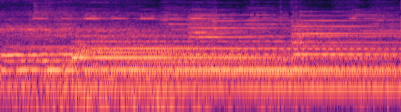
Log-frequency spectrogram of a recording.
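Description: Church bells ringing: several steady tones held together, with a fresh strike adding more tones about half a second in.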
